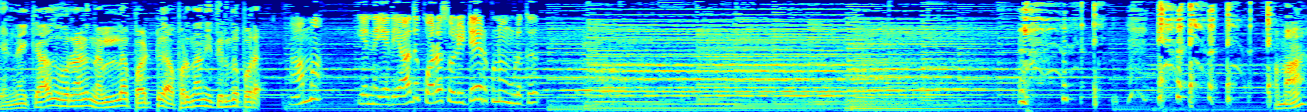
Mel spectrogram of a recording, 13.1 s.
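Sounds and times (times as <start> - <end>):
speech: 0.0 - 6.2, 12.8 - 13.0
sustained musical drone: 3.0 - 11.6
mother coughing: 10.2 - 12.8.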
